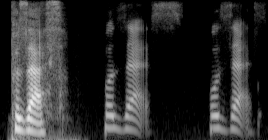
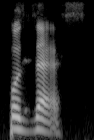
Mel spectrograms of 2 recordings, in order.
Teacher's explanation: when you see a word that has double s like this it should be Zed the buzzing sound okay the voiced sound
